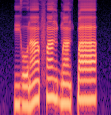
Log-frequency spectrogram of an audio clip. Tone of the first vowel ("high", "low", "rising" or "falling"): low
